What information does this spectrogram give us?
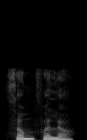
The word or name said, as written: ಸಂಫಲ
